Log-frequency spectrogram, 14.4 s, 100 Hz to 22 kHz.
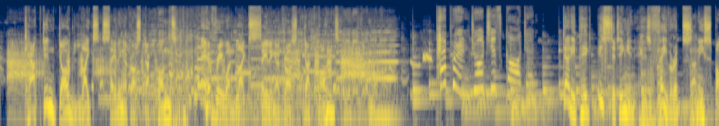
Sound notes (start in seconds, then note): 6.5 all laughing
